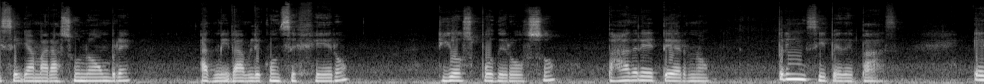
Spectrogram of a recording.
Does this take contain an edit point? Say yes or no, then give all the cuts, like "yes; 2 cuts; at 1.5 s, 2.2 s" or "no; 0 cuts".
no; 0 cuts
